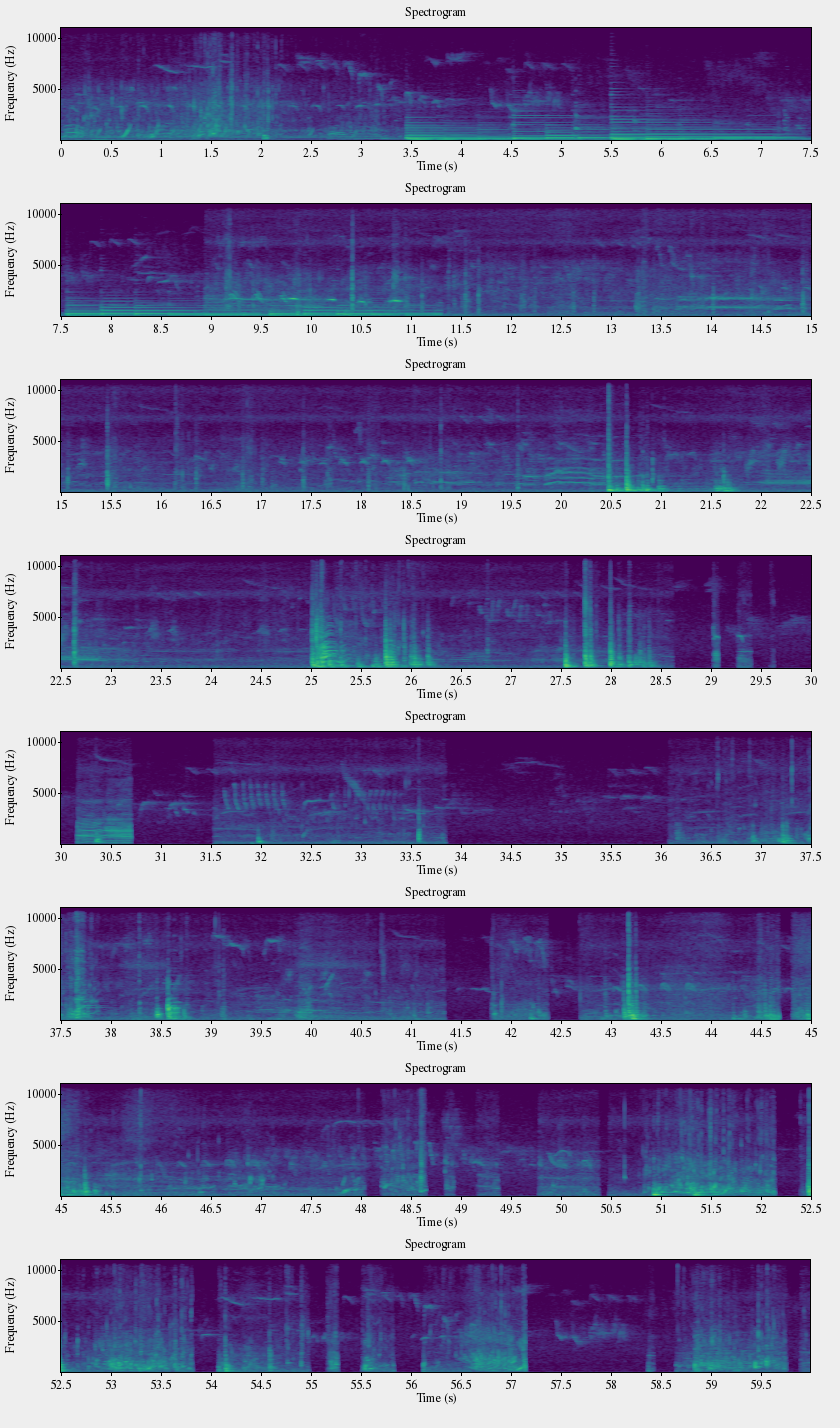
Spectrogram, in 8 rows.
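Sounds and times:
poultry calling: 0.0s - 11.4s, 21.7s - 23.4s.

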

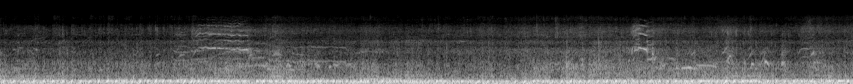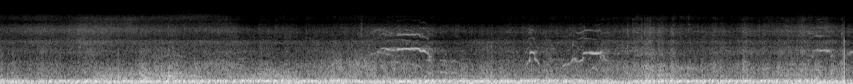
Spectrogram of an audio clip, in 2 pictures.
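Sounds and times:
roller coaster train rumble: 0.0s - 17.0s
wind rushing over microphone: 0.0s - 17.0s
high squeals: 1.7s - 3.8s, 12.1s - 13.0s.

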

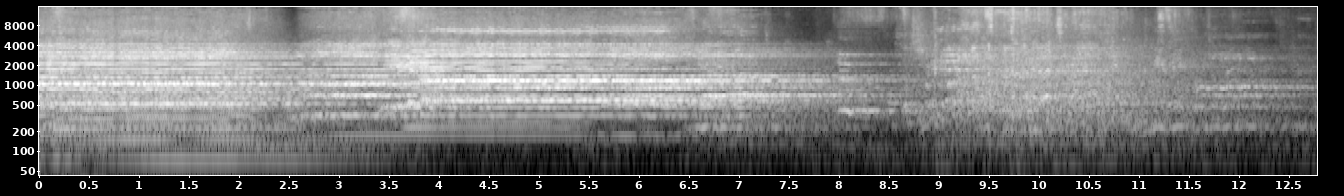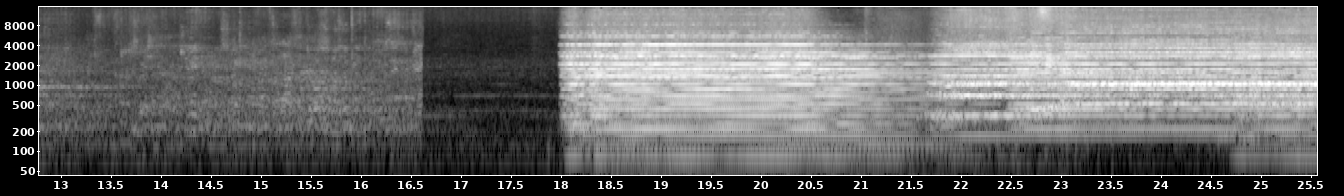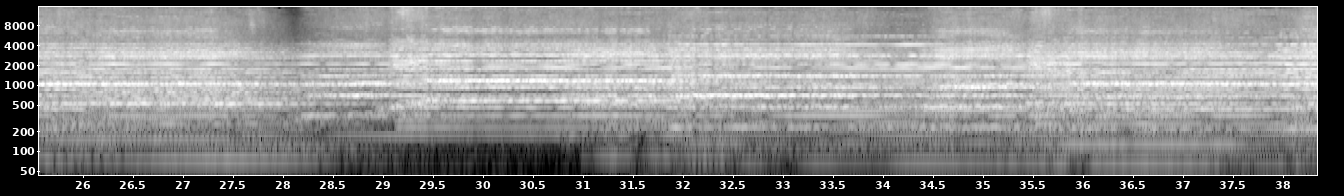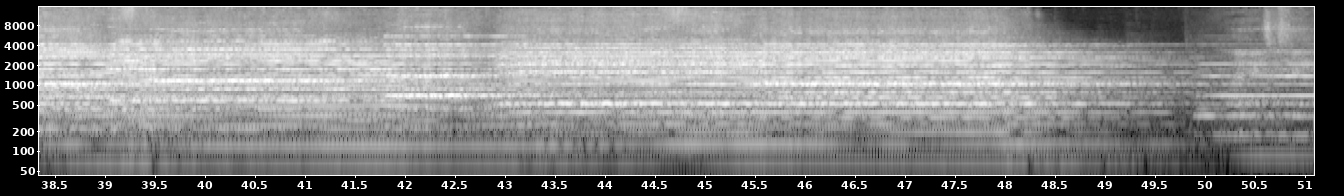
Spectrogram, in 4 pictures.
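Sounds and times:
low accompaniment notes: 0.0s - 8.0s, 18.0s - 51.0s
mixed choir singing: 0.0s - 11.1s, 18.0s - 51.0s.

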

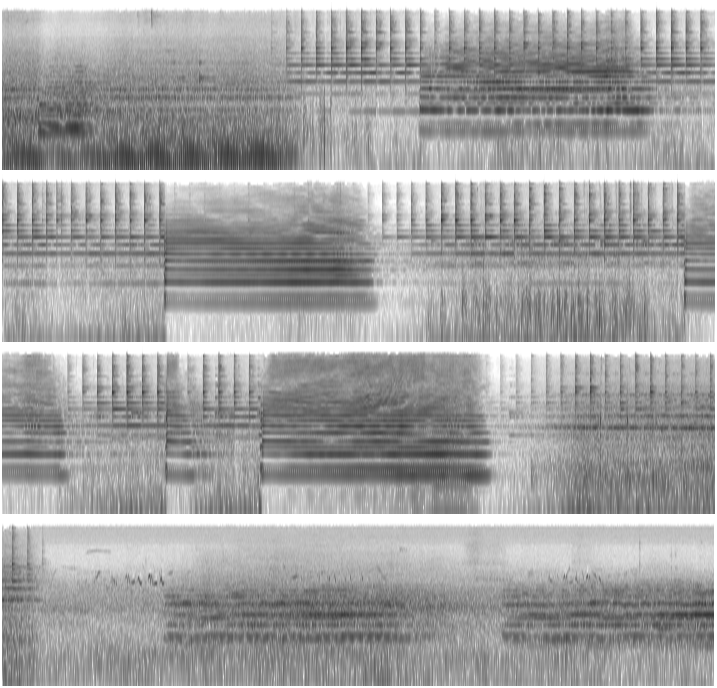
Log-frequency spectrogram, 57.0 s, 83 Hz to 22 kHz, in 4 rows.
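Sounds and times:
train rumble and wheel noise: 0.0s - 57.0s
locomotive air horn blasts: 0.7s - 2.7s, 8.3s - 13.8s, 17.4s - 22.1s, 27.8s - 30.5s, 31.7s - 38.6s, 46.0s - 51.6s, 52.7s - 57.0s.

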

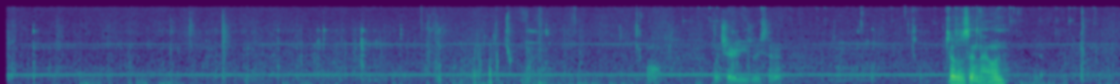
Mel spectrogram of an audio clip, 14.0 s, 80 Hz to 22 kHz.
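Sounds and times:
faint high whine: 0.1s - 14.0s.

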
